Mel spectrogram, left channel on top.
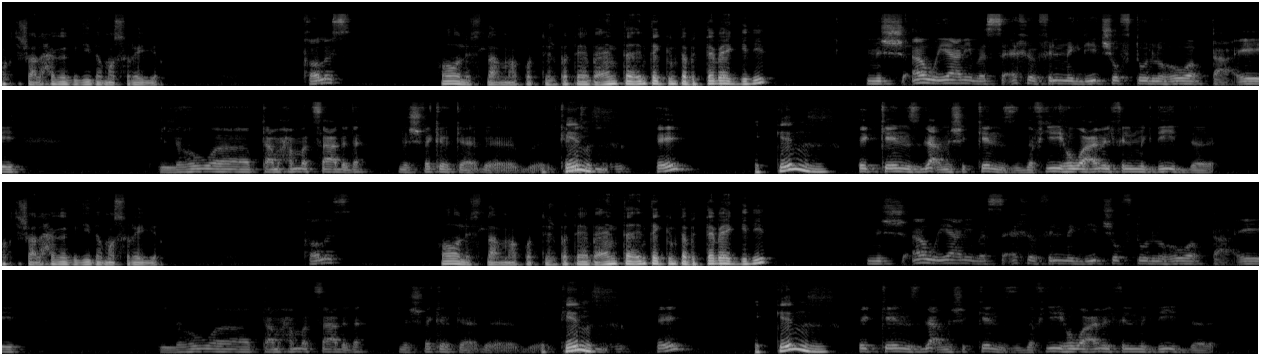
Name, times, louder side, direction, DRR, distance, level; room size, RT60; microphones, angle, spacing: voice 1, 0.0-1.6 4.4-7.7 18.2-18.5 20.3-20.8, equal, 5° right, 0.4 m, -28 dB
voice 2, 3.0-3.5 8.6-13.1 14.1-16.2 16.5-18.8 19.1-19.5 21.1-24.7, left 7 dB, 85° left, 0.3 m, -37 dB
3.1 x 2.5 x 4.2 m
head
